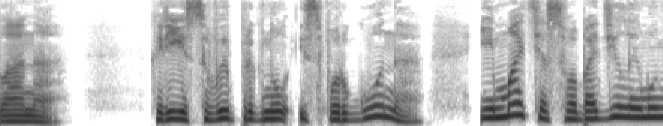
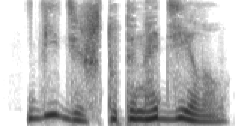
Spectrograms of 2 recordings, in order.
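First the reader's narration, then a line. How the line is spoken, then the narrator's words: Hiss. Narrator (Russian): зашипела Люси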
